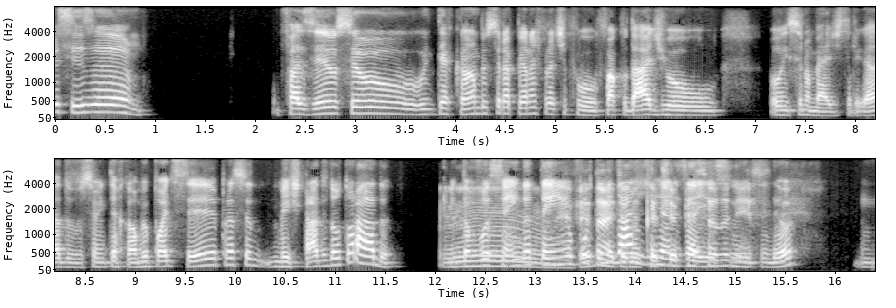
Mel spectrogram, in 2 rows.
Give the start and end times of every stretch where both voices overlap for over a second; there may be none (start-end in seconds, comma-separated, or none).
12.2-15.4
